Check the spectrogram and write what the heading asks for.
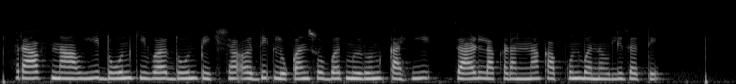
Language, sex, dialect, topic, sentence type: Marathi, female, Northern Konkan, agriculture, statement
